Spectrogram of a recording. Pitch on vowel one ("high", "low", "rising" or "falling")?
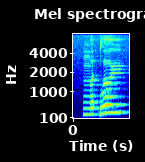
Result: low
